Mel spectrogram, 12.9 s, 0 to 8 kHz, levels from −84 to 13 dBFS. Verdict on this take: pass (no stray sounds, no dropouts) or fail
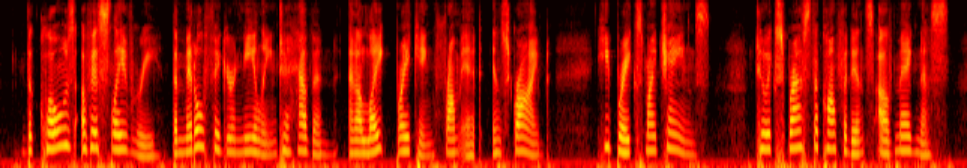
pass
